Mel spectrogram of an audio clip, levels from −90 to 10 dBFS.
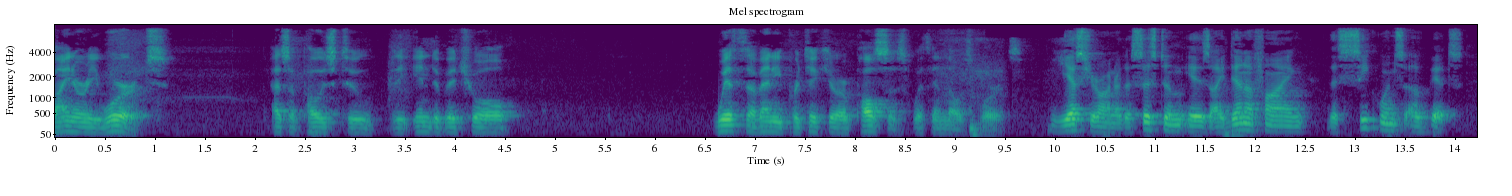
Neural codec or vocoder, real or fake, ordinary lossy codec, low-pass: none; real; MP3, 48 kbps; 7.2 kHz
